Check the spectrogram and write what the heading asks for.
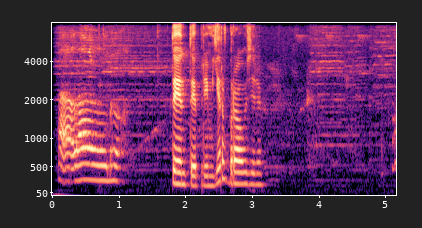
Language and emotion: Russian, neutral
